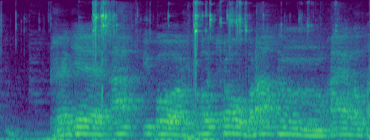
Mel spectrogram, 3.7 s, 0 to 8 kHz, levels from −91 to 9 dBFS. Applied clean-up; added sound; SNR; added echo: none; Chink, clink; 5 dB; reverberation time 0.8 s.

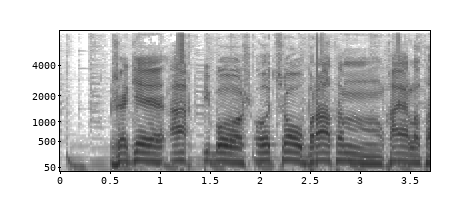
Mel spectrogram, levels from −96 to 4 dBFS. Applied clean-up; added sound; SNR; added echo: none; none; none; none.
